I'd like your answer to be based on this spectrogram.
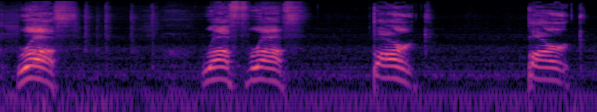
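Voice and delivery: a man faking a bark badly, saying ruff and bark; bad dog bark. Telling viewers how the dog-man faked barking, loud mock bark. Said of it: "he couldn't really do a bark all that well, so he'd go".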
